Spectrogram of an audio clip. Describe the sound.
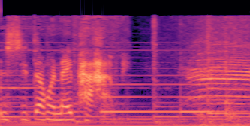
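Recently bought sheep bleat in a string of quavering, wavering cries as their new owner, a livestock farmer, takes ownership of them, with a later bleat rising near the end while people talk in the background.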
